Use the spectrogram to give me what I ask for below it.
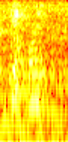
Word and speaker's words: Quesnay: Quesnay, se escribe con Q, ¿eh? Quesnay y con Y al final. Se pronuncia Quesnay, François Quesnay.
